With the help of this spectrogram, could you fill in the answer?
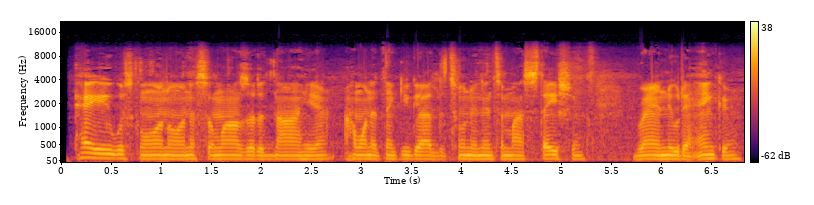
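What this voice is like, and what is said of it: Slurring words. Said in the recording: “I just smoked if I'm slurring my words.”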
